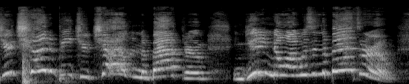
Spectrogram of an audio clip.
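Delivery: high-pitched accusing yell, not full volume; retold yelling. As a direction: re-enact yelling an accusation at her. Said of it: "and I'm yelling at her".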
